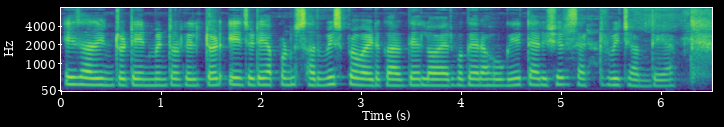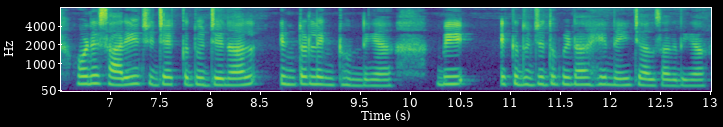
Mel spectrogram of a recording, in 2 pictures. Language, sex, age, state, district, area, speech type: Punjabi, female, 18-30, Punjab, Muktsar, urban, spontaneous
